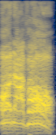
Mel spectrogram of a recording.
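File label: battle cry, French; En avant !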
